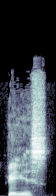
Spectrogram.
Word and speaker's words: Grievous: Grievous.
